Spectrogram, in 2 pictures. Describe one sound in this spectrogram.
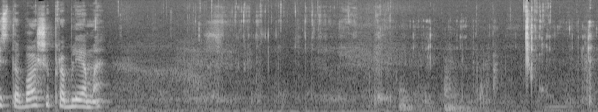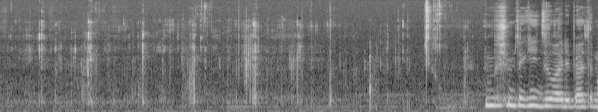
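A young woman chews and smacks crunchy food close to a microphone.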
